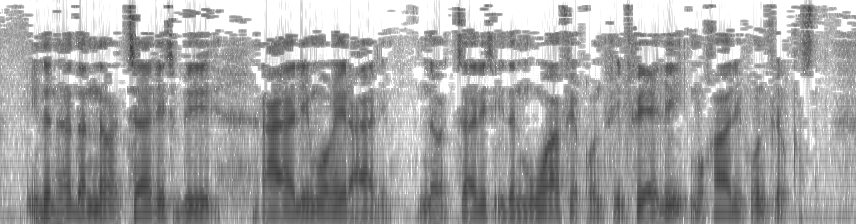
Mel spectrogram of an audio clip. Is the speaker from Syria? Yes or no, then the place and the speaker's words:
no; Morocco; عندنا في المغرب ناس يسافرون في رمضان ليفطروا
